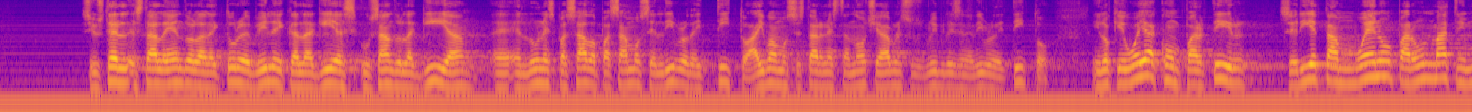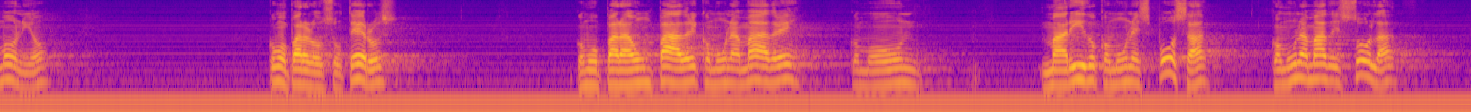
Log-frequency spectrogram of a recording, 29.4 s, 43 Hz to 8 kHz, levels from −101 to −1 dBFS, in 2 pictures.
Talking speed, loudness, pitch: 140 wpm, -23 LUFS, 150 Hz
